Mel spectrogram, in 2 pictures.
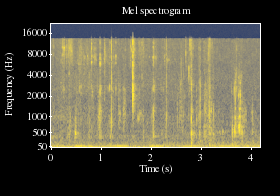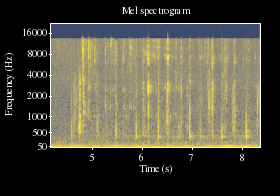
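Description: Close-miked chewing and wet mouth sounds of someone eating malatang, a stream of small clicks and smacks, with a sip from a glass about four seconds in.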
